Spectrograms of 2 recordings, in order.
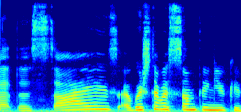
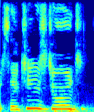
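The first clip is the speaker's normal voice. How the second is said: high and loud photo call; playful cheer; 8 semitones higher, 7 dB louder, slower than usual. Real, not acted. Asking George the gator to pose for a thumbnail, playful high call.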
